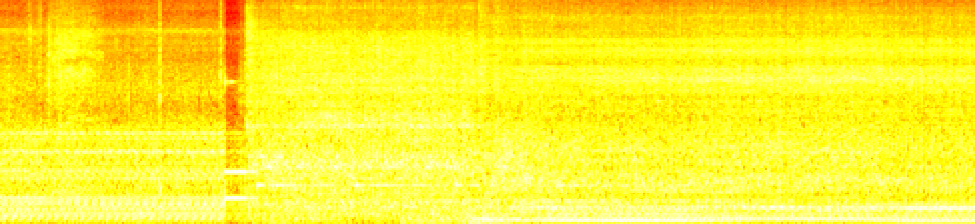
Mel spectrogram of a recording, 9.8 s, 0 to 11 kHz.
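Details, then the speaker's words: 2019 Mercedes GLC63 S Edition 1, M177 4.0L V8, 59,000 miles, after spark plug and injector replacement for misfires and fuel pressure code: starter whirr, fires into an even smooth idle without misses; fault counter clean, fixed. "Okay, I do have the engine idling, and this is the fault counter going, and everything looks good."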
